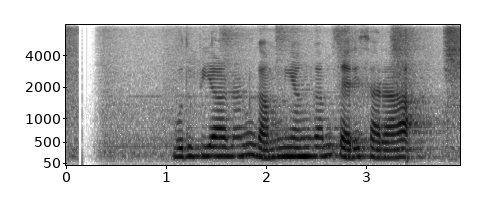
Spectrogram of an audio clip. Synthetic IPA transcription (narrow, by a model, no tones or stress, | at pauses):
bʊðupijaːnɐnɡɐmnijɐŋɡɐmsɐɾisɐɾaː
